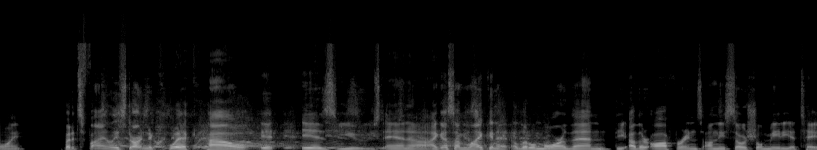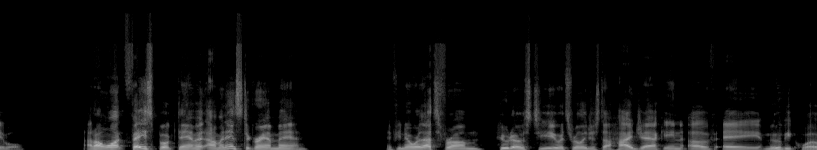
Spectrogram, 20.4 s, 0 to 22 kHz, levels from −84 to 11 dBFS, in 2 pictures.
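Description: From 1.2 to 7.1 s the speech carries a feedback echo between two devices: each word returns roughly a third of a second later, peaking at about 13 dB below the speech. Two devices in the same room share the call, so one replays what the other's microphone captured, and that microphone hears it again. Neither echo canceller removes the other device's output. Room reverberation would instead smear the sound without a distinct, regularly spaced repeat.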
